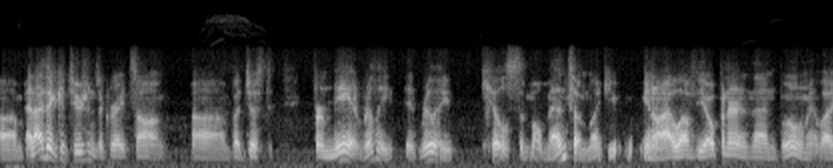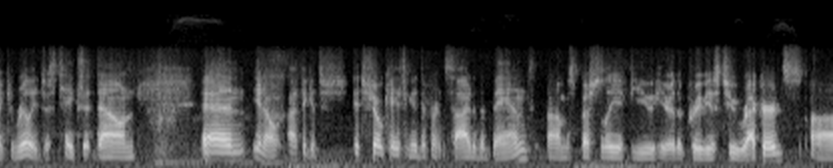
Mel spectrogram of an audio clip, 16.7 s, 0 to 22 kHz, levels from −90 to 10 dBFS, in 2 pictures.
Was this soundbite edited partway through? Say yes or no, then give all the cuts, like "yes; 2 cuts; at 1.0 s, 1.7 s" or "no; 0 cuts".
no; 0 cuts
